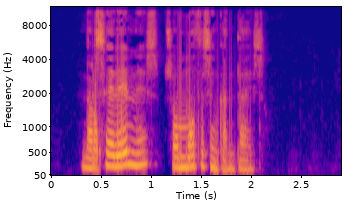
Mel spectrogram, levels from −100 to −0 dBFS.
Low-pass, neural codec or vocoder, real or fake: 10.8 kHz; none; real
